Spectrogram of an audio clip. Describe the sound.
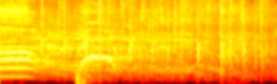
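A crowd cheers with shouts and whoops, a couple of high voices rising over the noise, then the cheering thins into scattered claps and calls.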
